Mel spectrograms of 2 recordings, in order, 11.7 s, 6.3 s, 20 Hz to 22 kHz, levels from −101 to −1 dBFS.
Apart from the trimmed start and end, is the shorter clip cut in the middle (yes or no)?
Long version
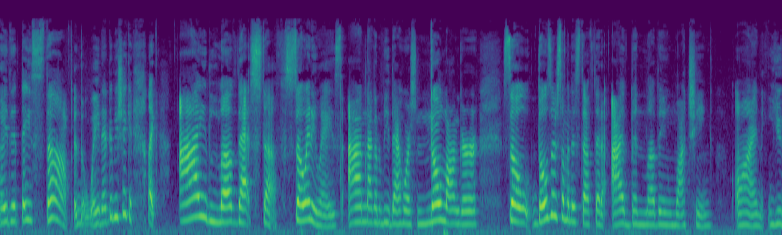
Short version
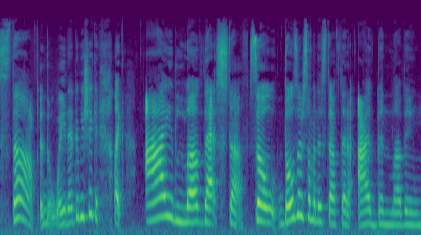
yes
